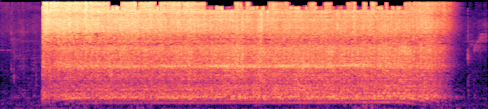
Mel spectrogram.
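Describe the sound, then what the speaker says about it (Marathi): A mixer grinder grinds sugar with green cardamom, starting abruptly and running at a steady, loud whir for about five seconds before cutting off and winding down, with no talking. "मिक्सरला हे आपल्याला छान असं वाटून घ्यायचे साखर बारीक करून घ्यायची आहे"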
